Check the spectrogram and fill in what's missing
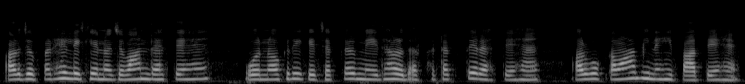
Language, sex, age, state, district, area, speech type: Urdu, female, 18-30, Bihar, Darbhanga, rural, spontaneous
